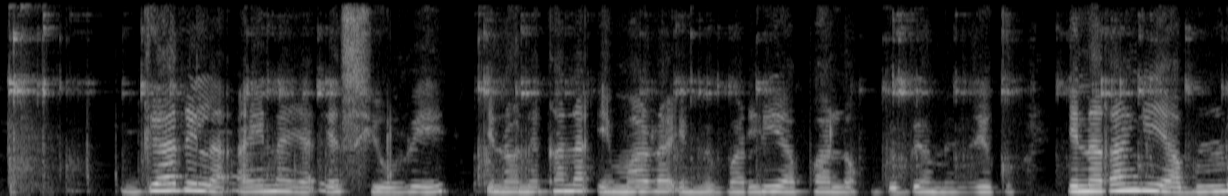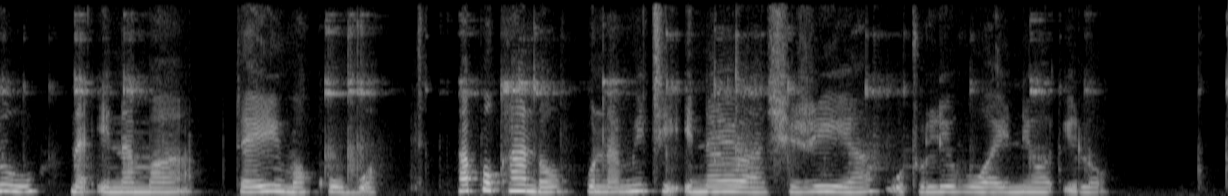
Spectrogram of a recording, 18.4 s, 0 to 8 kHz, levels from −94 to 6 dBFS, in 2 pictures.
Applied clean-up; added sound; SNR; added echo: neural mask model RNNoise.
